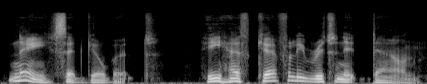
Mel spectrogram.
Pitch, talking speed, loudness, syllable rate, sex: 120 Hz, 125 wpm, -18 LUFS, 4.2 syllables/s, male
